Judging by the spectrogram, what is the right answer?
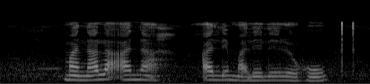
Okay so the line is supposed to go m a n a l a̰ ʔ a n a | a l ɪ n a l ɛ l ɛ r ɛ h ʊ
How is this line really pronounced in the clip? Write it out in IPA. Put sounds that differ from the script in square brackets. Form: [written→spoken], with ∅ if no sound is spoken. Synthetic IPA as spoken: m a n a l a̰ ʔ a n a | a l ɪ [n→m] a l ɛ l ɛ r ɛ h ʊ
